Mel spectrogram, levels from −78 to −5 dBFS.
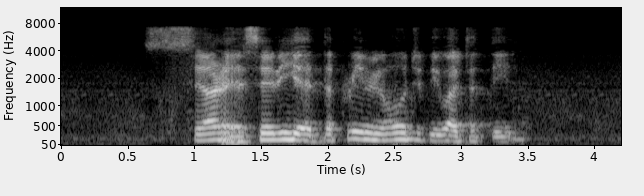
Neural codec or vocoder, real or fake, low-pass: codec, 16 kHz, 1.1 kbps, Voila-Tokenizer; fake; 7.2 kHz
